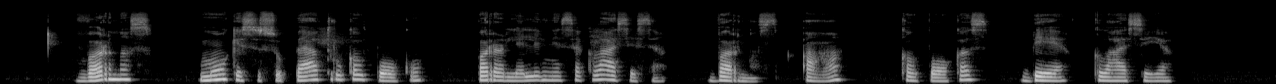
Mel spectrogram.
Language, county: Lithuanian, Kaunas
